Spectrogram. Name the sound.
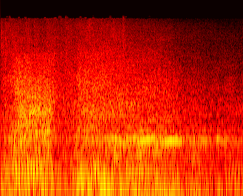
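car engine running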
